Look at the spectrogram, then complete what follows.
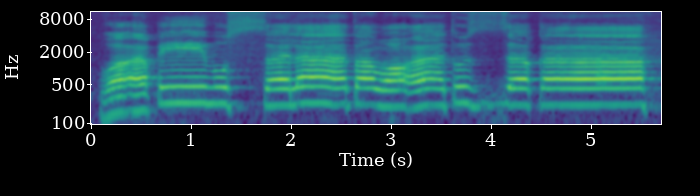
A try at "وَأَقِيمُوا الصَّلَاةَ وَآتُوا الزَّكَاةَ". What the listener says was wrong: احسن.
